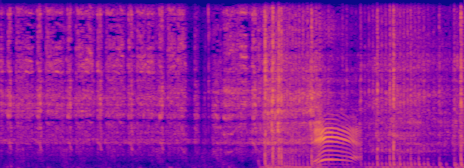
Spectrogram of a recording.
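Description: An ATV engine sputters, then catches and starts, revving up in rising and falling bursts before settling into a loud, rough idle close by, with a person briefly speaking over it.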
